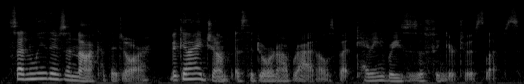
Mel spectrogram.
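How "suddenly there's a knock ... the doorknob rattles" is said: usual speaking voice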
